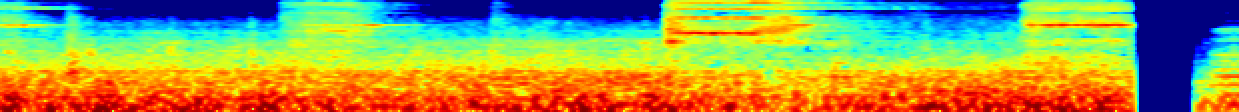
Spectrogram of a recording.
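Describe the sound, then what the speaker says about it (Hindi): A passenger train hauled by an ALCO diesel locomotive passes near Zafarabad Junction, a loud steady rail roar with bursts of wheel screech and clatter as it goes by, heard from aboard the Marudhar Express, ending abruptly. "और इधर से कोई एक ट्रेन भी आ रही है, एल्को लोकोमोटिव जिसमें लगा हुआ है"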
